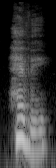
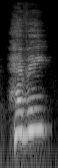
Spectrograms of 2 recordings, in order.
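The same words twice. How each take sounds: First: The pitch does not go up. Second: The pitch goes up.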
